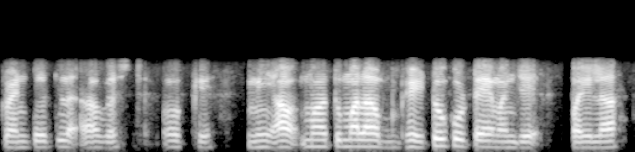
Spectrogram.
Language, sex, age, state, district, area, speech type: Marathi, male, 18-30, Maharashtra, Ratnagiri, rural, conversation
